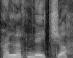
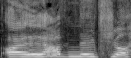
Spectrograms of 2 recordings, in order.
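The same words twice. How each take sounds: First: Said in the usual way. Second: Very slow, stretched-out declaration; milk every word, slowly; hammed-up, long-held vowels; drawn-out gushing. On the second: Hammed-up gushing over nature.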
